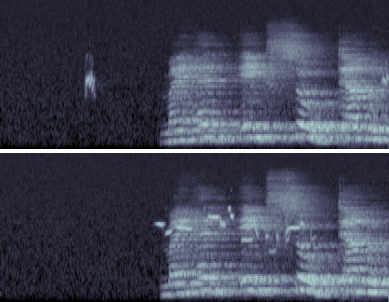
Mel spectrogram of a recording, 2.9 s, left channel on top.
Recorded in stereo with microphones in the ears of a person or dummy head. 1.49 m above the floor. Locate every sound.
1.2 s a woman speaking: 20° left (ahead or behind), 2 m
